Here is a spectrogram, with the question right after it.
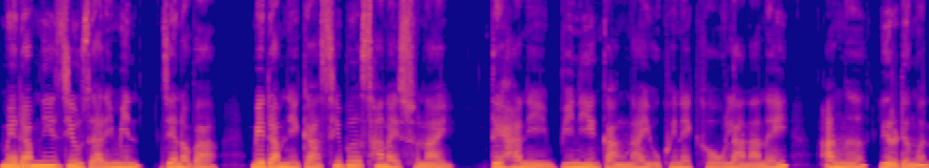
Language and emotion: Bodo, neutral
